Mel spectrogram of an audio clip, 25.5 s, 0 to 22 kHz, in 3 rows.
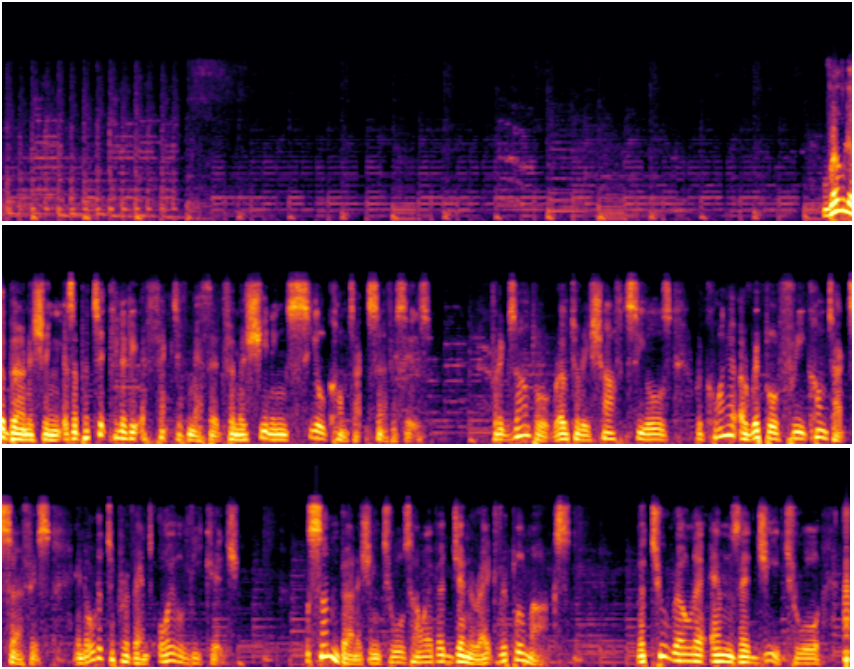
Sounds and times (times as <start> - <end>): Music: 0.0 - 25.4
Speech: 8.3 - 19.4, 20.1 - 22.7, 23.4 - 25.4.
